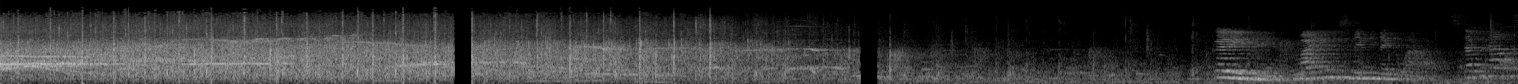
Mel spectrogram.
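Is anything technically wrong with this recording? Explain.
Yes. At 4.54 to 4.72 s and again at 8.60 to 8.78 s there is a Bluetooth dropout, likely from wireless packets arriving too late and being discarded, which fits roughly a dozen lost packets each time. The sound cuts to silence for about 174 ms, then resumes further along, as though it had kept playing.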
